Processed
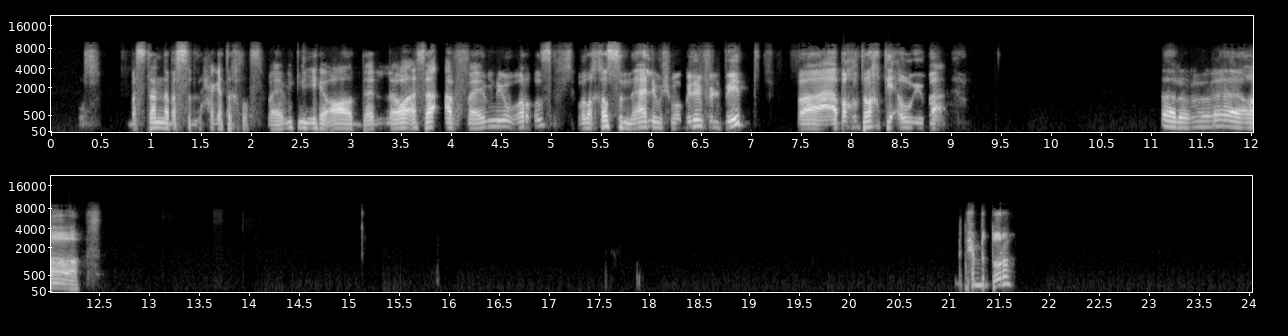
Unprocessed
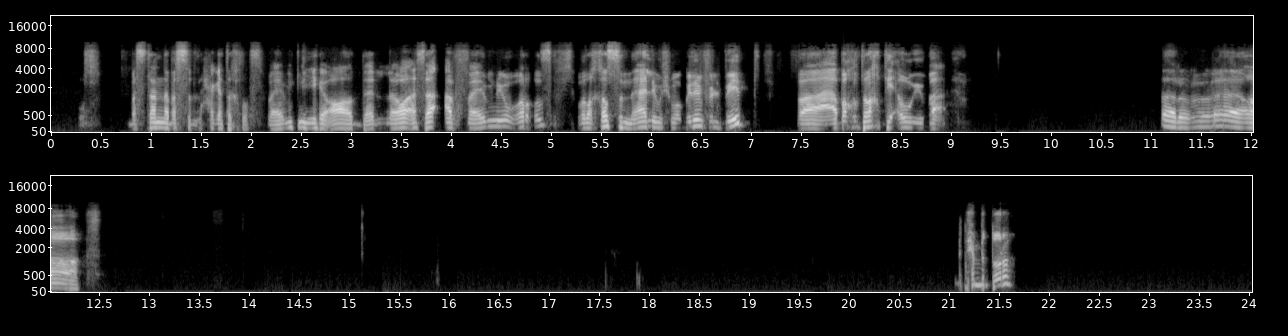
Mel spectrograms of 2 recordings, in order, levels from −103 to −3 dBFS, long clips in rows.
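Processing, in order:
high-pass filter 130 Hz 6 dB per octave
level +4.5 dB

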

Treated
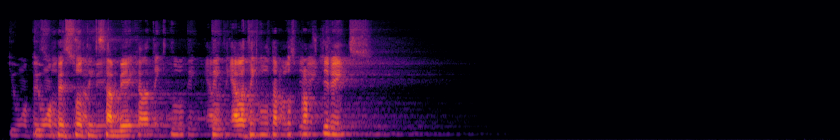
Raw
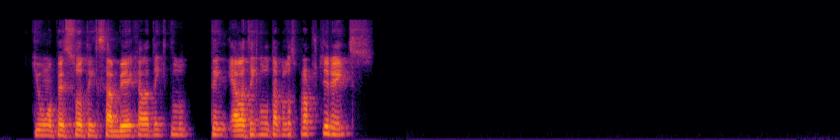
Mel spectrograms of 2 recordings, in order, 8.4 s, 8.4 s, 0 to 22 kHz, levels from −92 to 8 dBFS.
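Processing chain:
parametric band 360 Hz −12 dB 1.2 octaves
noise reduction from a noise print of the clip's start 15 dB
parametric band 2,300 Hz −7.5 dB 0.47 octaves
backwards echo 247 ms −14.5 dB
on a send at −18.5 dB: convolution reverb RT60 2.1 s, pre-delay 51 ms
on the sum: level −2 dB

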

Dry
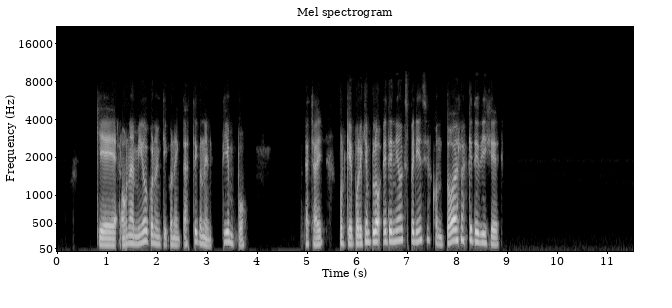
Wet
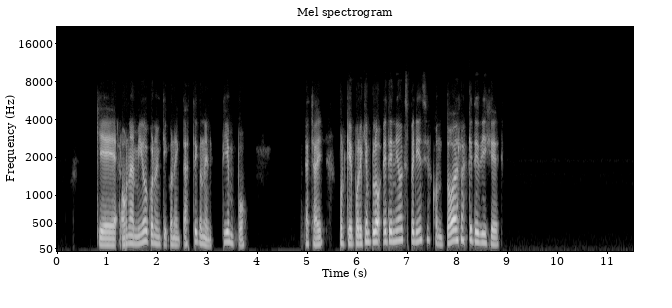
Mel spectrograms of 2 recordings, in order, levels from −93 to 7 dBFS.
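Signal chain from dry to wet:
dynamic equaliser 1,200 Hz, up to +4 dB, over −30 dBFS, Q 0.94

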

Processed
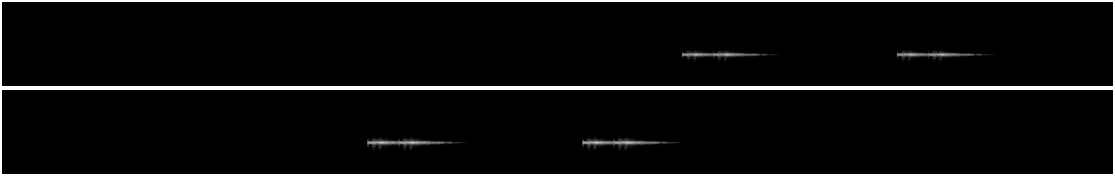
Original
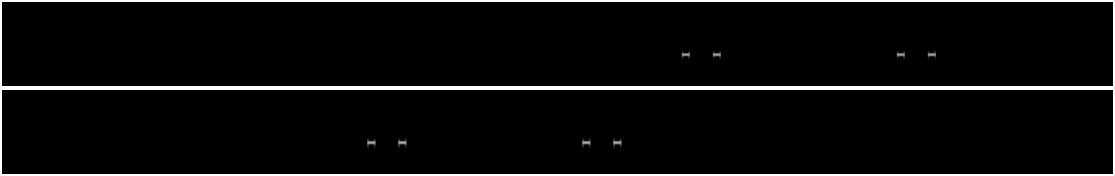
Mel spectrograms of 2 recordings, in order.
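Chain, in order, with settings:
convolution reverb RT60 0.70 s, pre-delay 38 ms, DRR −9 dB
level −3 dB

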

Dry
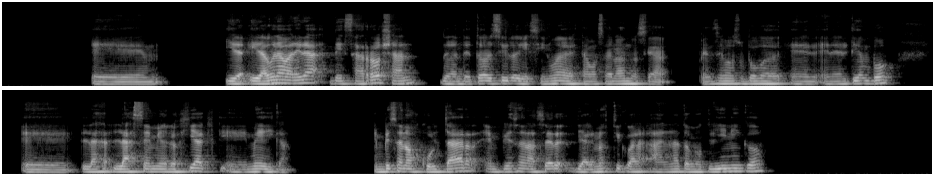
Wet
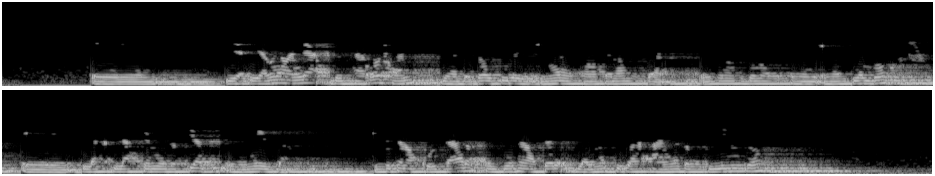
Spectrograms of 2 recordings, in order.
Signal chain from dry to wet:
adaptive Wiener filter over 25 samples
dynamic equaliser 3,200 Hz, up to −6 dB, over −43 dBFS, Q 1.4
brickwall limiter −14.5 dBFS, peak gain reduction 9 dB
auto-filter low-pass saw down 4.3 Hz 540–4,200 Hz
spectral peaks only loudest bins 16
on a send at −21 dB: convolution reverb RT60 1.0 s, pre-delay 12 ms
on the sum: envelope flattener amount 100%
level −1.5 dB

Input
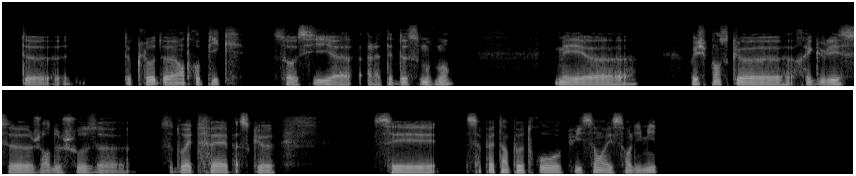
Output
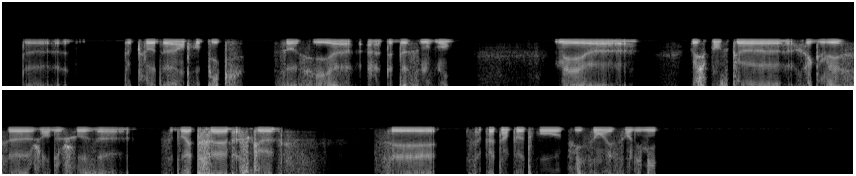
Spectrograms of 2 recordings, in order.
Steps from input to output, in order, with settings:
automatic gain control gain up to 10 dB
voice inversion scrambler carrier 3,300 Hz
0:10.47–0:11.32: envelope flattener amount 70%

